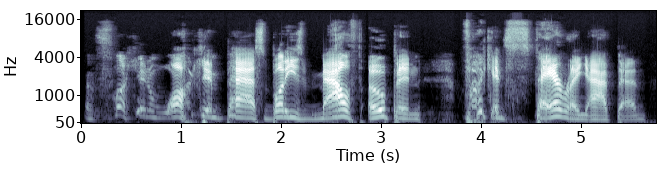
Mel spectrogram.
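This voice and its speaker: A man hosting a reaction video, commenting excitedly and swearing as he reacts to footage. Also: high-pitched, slow pace, vocal fry. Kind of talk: casual commentary.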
